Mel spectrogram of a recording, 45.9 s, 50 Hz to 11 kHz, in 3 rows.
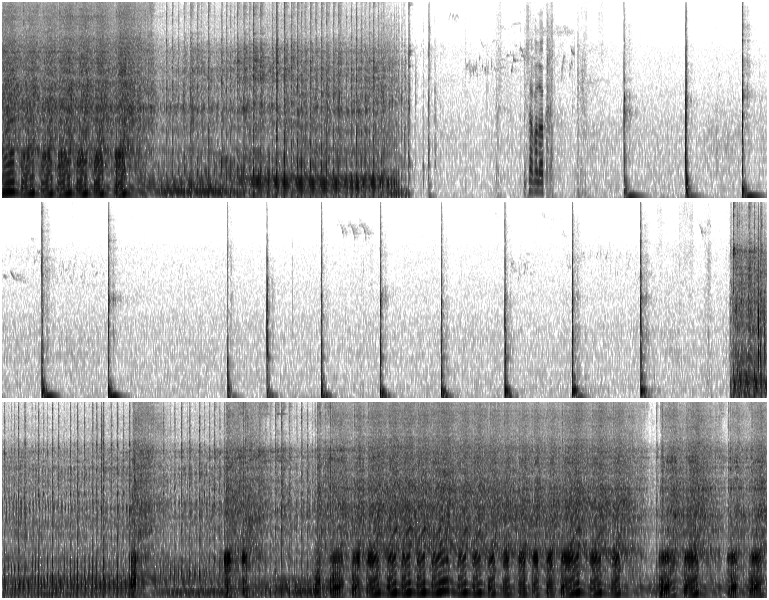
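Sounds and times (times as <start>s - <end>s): chainsaw running and cutting: 0.0s - 8.2s, 29.8s - 45.9s.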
